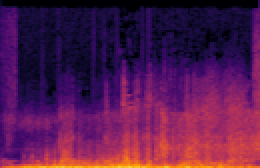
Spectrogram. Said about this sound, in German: Der Wind zerrt an mir. Ich habe das Gefühl, gleich kann ich mich nicht mehr auf den Beinen halten. So crazy.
